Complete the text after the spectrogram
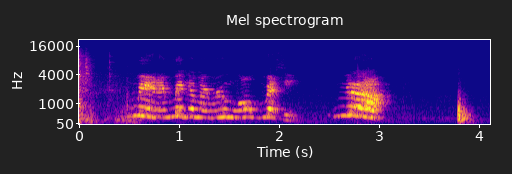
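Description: A young man shouts with animation close by.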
